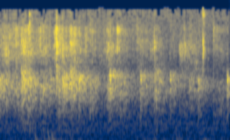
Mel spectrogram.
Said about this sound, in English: Let's give a big clap offering to the Lord.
